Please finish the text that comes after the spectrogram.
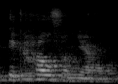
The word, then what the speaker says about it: ik hou van jou: I can say it in different languages, but in the Netherlands, ik hou van jou.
